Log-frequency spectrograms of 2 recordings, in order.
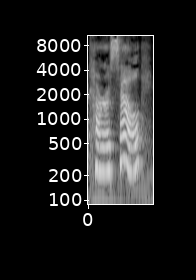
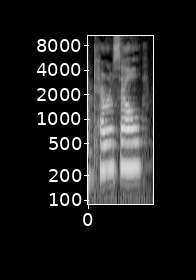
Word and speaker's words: carousel: Seguindo aí, you're a carousel. E esse começo aí pode ser mais ca ou mais que, como você preferir, tá? Carousel, carousel. Ambas as pronúncias estão corretas.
